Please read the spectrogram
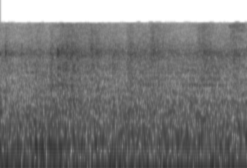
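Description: Steady supermarket background noise: an even hiss over a constant low hum, with no distinct events.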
